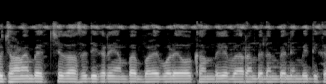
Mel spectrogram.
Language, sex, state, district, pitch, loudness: Hindi, male, Himachal Pradesh, Shimla, 130 Hz, -16 LUFS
